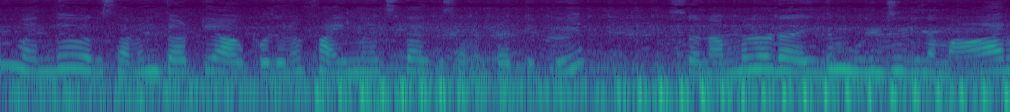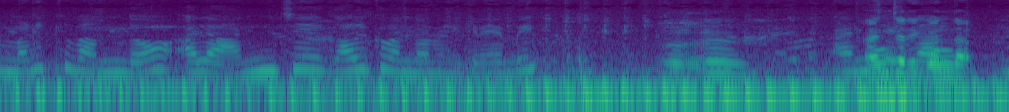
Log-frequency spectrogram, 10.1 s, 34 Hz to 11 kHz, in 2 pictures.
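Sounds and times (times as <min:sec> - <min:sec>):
woman talking: 0:00.0 - 0:07.9, 0:09.2 - 0:09.9.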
